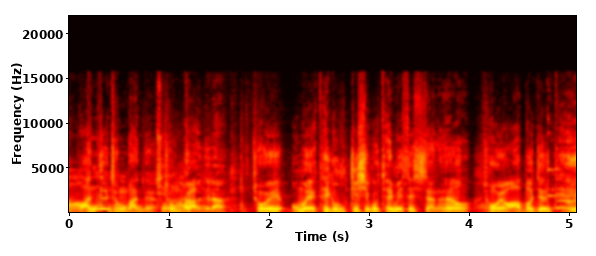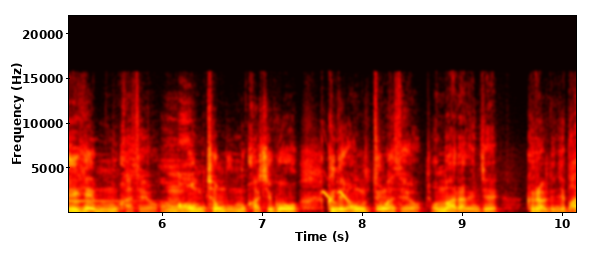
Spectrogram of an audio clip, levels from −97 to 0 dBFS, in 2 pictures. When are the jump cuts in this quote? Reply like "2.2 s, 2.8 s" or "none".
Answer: 8.6 s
